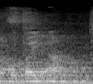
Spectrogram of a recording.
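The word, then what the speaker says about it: الحطيئة: Falamma madahahum al-Hutai'ah, bacanya al-Hutai'ah.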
